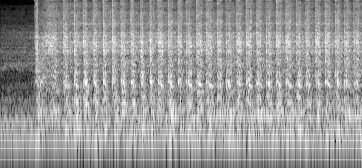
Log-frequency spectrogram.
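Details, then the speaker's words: Diesel generator started with intake left off: catches and settles into fast, fairly steady firing pulses, slightly uneven at times, as air is still being bled out of the fuel system. "Alright, we're still bleeding some air out."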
